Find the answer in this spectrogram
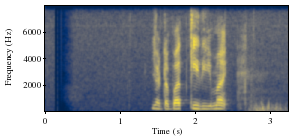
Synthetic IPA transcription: jaʈabat̪̚kid̪iːmaj

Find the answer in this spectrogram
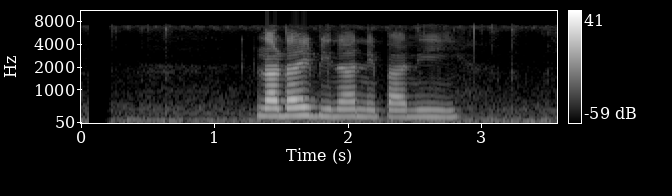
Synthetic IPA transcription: lʌɽajbinanepali

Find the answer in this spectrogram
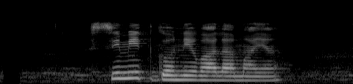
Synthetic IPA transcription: simit̪ɡʌrnewalamaja

